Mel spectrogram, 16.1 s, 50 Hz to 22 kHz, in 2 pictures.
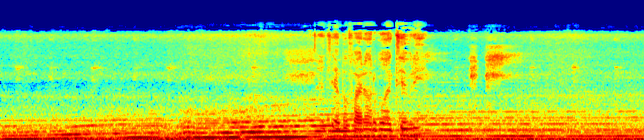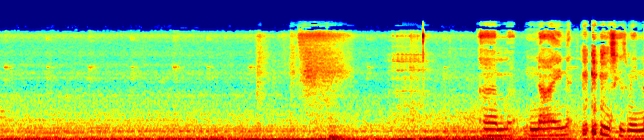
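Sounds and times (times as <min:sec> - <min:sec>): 
large truck rumbling past: 0:00.0 - 0:16.0
speech: 0:04.5 - 0:06.1, 0:14.2 - 0:16.0
hissing air-brake-like bursts: 0:11.6 - 0:12.6.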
